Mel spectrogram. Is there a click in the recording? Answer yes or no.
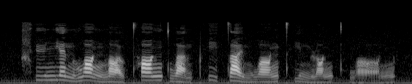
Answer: no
